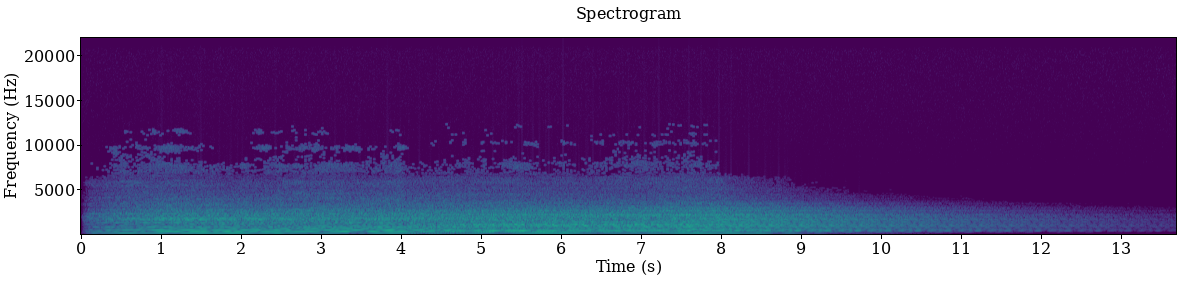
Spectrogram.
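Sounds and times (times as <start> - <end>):
cello diving music: 0.1 - 8.9.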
